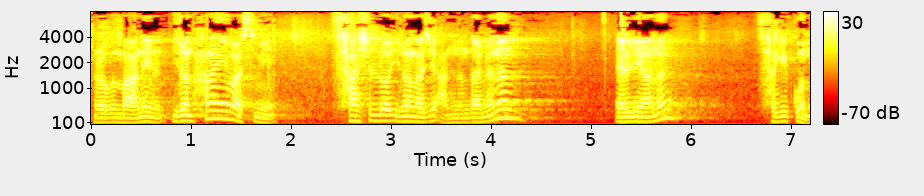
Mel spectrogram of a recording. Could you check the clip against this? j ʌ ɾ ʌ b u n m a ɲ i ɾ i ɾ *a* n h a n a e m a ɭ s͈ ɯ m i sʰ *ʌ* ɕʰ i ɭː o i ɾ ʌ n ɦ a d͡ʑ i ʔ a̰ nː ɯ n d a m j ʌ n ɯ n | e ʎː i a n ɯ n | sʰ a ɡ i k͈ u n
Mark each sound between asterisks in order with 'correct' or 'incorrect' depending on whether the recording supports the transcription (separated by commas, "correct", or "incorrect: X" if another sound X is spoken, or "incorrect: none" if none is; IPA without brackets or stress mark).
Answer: incorrect: ʌ, incorrect: a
